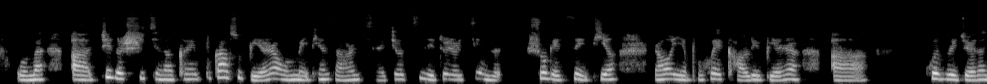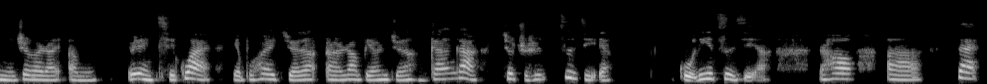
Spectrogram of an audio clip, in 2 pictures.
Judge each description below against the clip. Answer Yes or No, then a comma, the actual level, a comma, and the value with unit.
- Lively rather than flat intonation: No, average, 3.1 semitones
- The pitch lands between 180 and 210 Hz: No, high, 220 Hz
